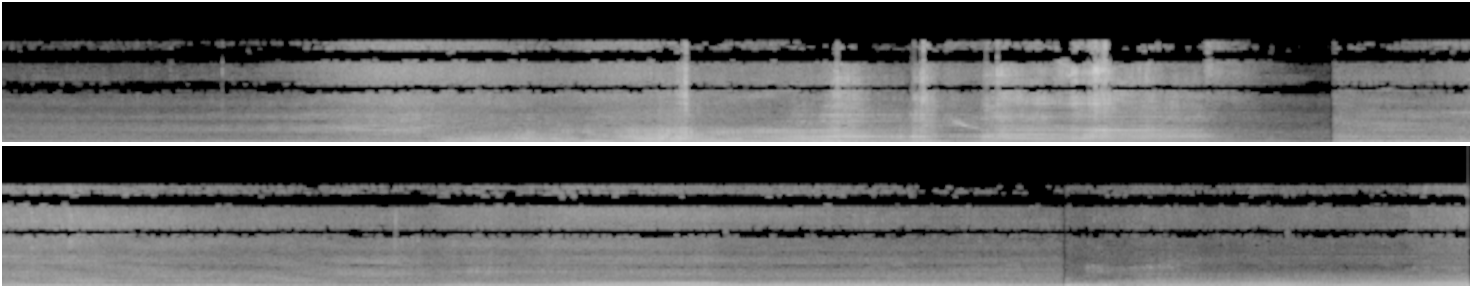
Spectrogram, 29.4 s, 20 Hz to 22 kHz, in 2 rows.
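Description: Supercharged 6.2-litre HEMI V8 of a Dodge Challenger Hellcat Redeye running at a low steady idle, then revved several times, its pitch rising and falling. Near the end it climbs steadily in pitch as the car accelerates.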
